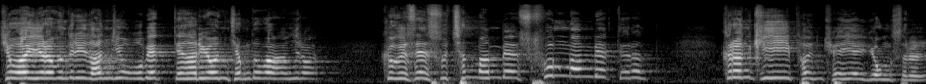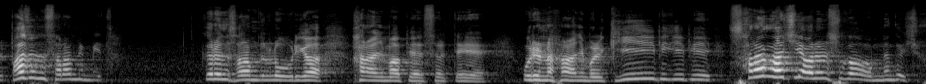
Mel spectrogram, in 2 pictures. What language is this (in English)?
Korean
